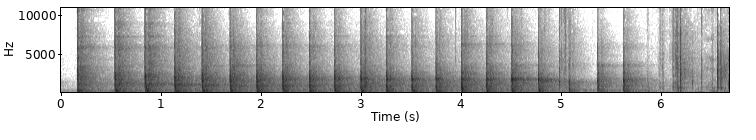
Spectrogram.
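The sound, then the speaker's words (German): A mallet with a round plastic head strikes a metal splitting chisel in a steady, fast series of sharp knocks. About seventeen even blows are followed by a few looser, irregular taps. “zum einen die Spaltmeißel und dazu halt einen passenden Hammer, die Schlauder. Ja, dieser Kopf hier ist rund und ist eben heute aus Kunststoff, früher war aus Holz.”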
